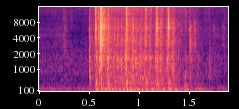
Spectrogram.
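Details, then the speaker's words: 1978 Yamaha DT175 Enduro two-stroke after reassembly: short crisp blip, sounds tighter with no rattle; running normally, though owner suspects piston slap and a rattly clutch basket. "start the thing up again it sounds a lot better it sounds a lot better a lot tighter"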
